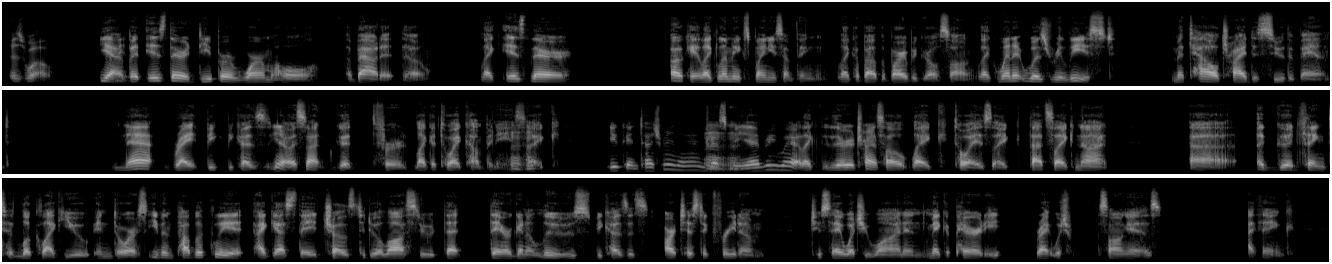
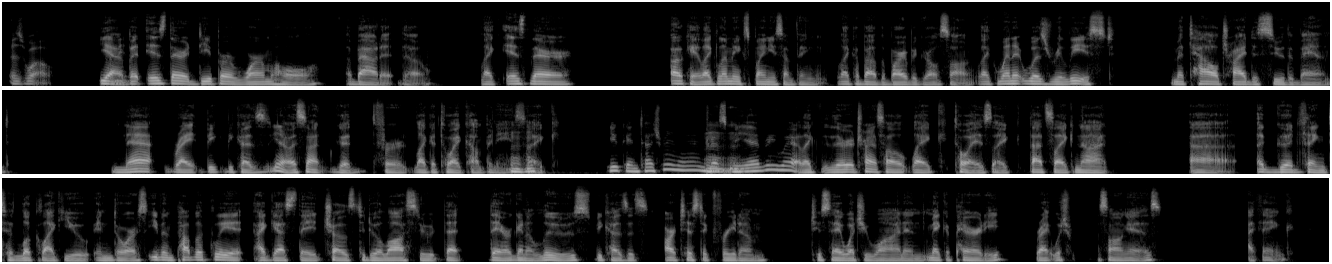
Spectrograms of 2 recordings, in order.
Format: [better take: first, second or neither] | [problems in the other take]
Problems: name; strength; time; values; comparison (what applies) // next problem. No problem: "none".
second | thin; very; fading below 400 Hz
